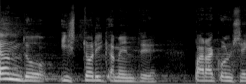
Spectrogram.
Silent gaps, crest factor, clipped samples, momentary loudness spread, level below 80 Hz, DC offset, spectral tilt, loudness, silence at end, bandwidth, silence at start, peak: none; 18 dB; under 0.1%; 11 LU; -68 dBFS; 0.4%; -5.5 dB/octave; -24 LUFS; 0 s; 16.5 kHz; 0 s; -4 dBFS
